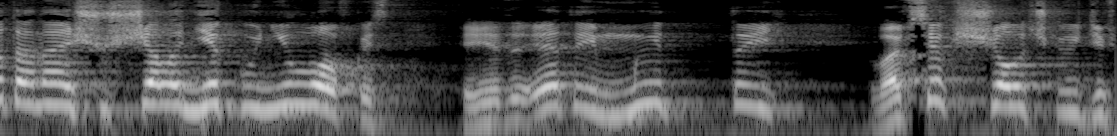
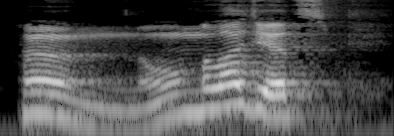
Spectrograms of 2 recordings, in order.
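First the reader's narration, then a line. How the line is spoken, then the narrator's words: Uncertain. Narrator (Russian): неуверенно сказала Клара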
